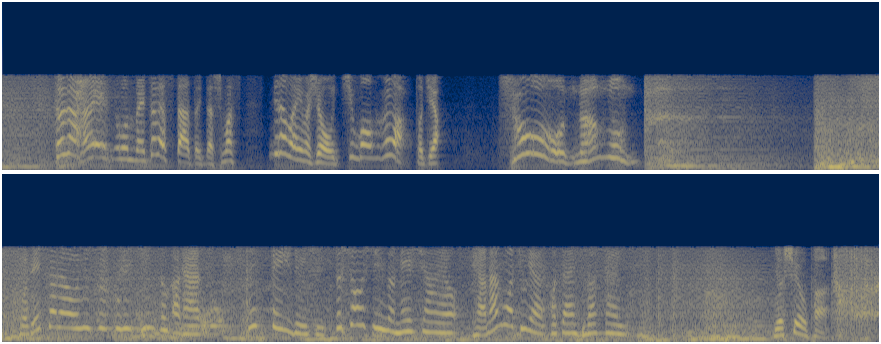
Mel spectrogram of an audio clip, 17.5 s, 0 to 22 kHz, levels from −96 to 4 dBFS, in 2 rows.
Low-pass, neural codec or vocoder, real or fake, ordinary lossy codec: 3.6 kHz; codec, 16 kHz, 0.5 kbps, FunCodec, trained on Chinese and English, 25 frames a second; fake; none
